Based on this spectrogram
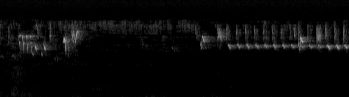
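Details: Two male Common Nightingales counter-singing and matching song types: one gives rich whistled phrases, then the other replies, opening with a rapid run of sharp repeated notes near one high pitch.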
